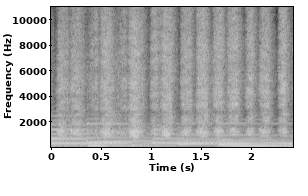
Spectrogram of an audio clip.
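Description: A stiff bristle paintbrush scrubbing acrylic paint onto a wood slice, with rapid short strokes of several a second, over background piano music.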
